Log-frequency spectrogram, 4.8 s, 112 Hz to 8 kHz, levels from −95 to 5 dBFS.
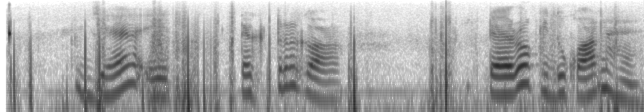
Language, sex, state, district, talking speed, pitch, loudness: Hindi, male, Haryana, Charkhi Dadri, 100 wpm, 205 Hz, -24 LUFS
